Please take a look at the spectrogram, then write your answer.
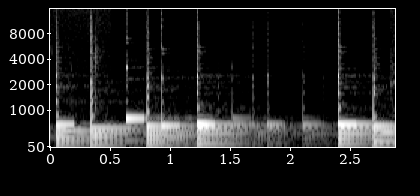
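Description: A doorbell rings with a melodic chime, about eight bright, ringing tones struck in an uneven pattern, each fading quickly. No one speaks.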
